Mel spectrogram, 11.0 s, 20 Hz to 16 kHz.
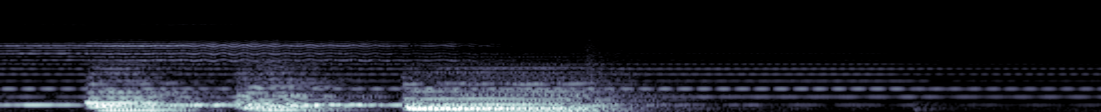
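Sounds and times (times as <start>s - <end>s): pipe organ chord: 0.8s - 11.0s.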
